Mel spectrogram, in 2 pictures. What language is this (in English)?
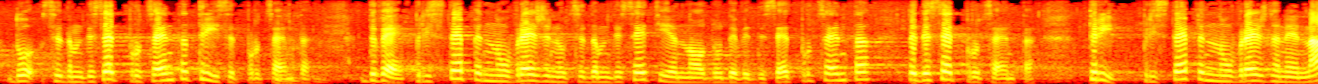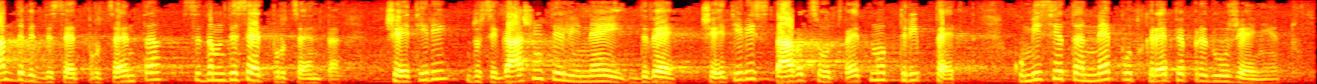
Bulgarian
